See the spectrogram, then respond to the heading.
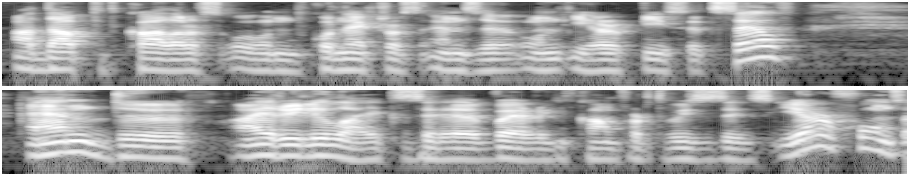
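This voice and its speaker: A man with a Ukrainian accent reviewing earphones and unboxing them, pausing often on "uh" fillers. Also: fairly low pitch, fairly bright tone. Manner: unhurried, halting, many "uh" fillers.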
